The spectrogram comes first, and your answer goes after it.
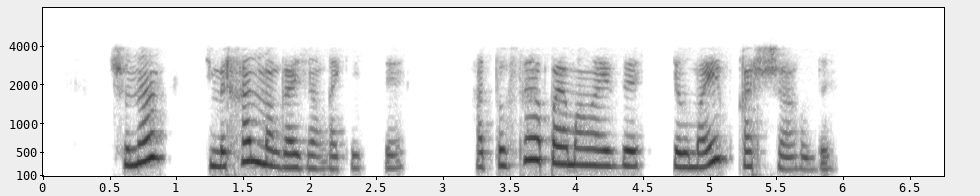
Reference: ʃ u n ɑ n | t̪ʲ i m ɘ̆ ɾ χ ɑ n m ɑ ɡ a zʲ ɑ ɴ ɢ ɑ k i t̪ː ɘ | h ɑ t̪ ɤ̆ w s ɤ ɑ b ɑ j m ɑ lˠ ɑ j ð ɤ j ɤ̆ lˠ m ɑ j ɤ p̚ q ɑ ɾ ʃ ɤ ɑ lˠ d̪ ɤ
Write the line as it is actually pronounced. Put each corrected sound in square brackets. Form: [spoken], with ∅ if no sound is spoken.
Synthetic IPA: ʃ u n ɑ n | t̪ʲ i m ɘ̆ ɾ χ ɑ n m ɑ ɡ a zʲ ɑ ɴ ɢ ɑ k i t̪ː ɘ | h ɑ t̪ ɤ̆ w s ɤ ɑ [p] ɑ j m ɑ lˠ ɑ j ð ɤ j ɤ̆ lˠ m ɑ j ɤ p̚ q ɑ ɾ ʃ ɤ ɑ lˠ d̪ ɤ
